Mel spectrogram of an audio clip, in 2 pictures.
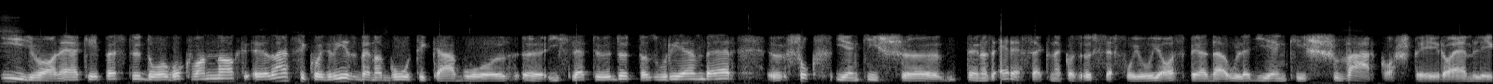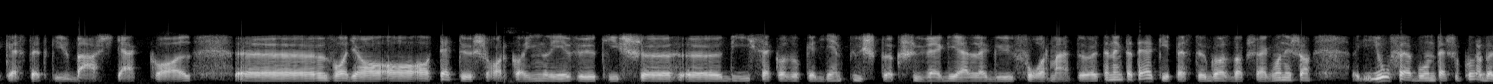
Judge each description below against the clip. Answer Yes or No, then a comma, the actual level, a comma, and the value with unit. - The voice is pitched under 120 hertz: No, low, 125 Hz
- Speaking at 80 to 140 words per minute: Yes, average, 110 wpm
